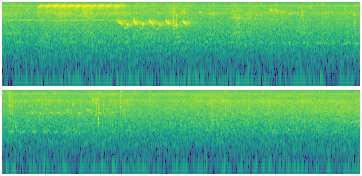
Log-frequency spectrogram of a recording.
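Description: Wild birdsong: a quick run of high notes, then about five lower, repeated chirps, over a steady outdoor hiss.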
